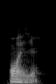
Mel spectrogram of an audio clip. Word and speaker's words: Euler: Então, pessoal, não é relação de Euler, certo? É relação, se pronuncia Euler.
